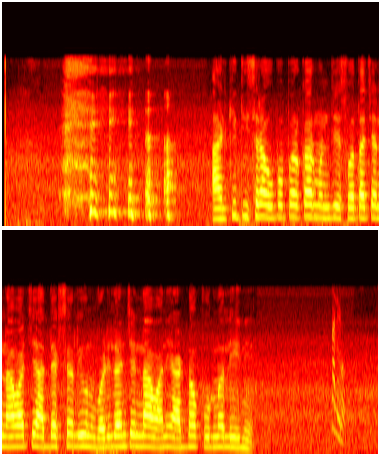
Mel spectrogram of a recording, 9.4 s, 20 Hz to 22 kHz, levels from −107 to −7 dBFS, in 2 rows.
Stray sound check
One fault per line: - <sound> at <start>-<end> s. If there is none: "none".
- laugh at 0.7-2.3 s
- chirp at 8.8-9.0 s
